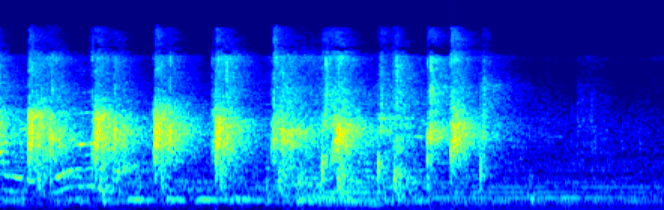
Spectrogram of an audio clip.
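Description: Congregation clapping in a steady rhythm, a little over two claps a second, along with music and voices, dying away a little after three seconds in.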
